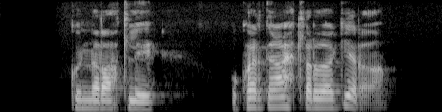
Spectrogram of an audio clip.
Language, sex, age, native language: Icelandic, male, 30-39, Icelandic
